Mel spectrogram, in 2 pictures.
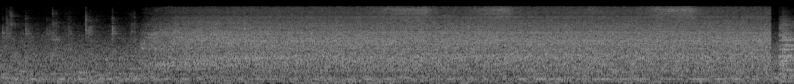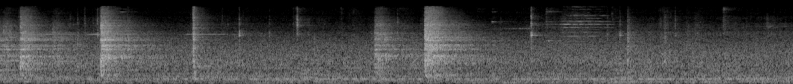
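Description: Sharp metal knocks and clanks, about seven over the second half, the loudest near the middle, from conveyor-elevator frame and belt parts being fitted together. Before them a steady hiss lasts about six seconds. A steady machine hum runs underneath.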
